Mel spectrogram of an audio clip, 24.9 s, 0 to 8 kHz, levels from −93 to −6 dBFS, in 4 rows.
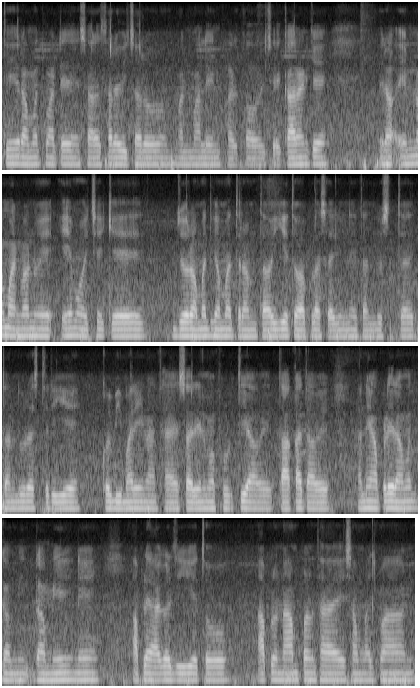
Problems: background sounds at intervals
